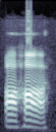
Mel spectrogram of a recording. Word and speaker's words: aha: about how to pronounce aha she got it right that's how you're supposed to do it the stress is on the ha the stress is on the ha yep and i say aha yeah yeah this was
